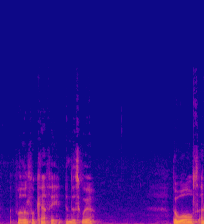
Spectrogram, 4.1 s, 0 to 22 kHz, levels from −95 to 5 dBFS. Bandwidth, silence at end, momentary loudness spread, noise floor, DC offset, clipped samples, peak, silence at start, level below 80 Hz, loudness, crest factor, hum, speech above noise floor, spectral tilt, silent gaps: 7.8 kHz; 0 s; 12 LU; -61 dBFS; under 0.1%; under 0.1%; -10 dBFS; 0.35 s; -50 dBFS; -27 LUFS; 18 dB; none; 35 dB; -8 dB/octave; none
